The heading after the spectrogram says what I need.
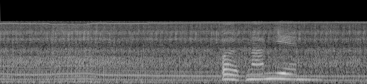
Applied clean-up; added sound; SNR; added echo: none; Tools; -1 dB; none.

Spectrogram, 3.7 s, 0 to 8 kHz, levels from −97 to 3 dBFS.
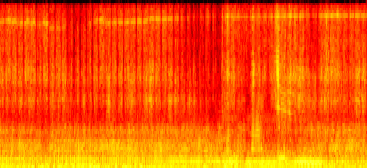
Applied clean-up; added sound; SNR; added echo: neural separator model SepFormer DNS4.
